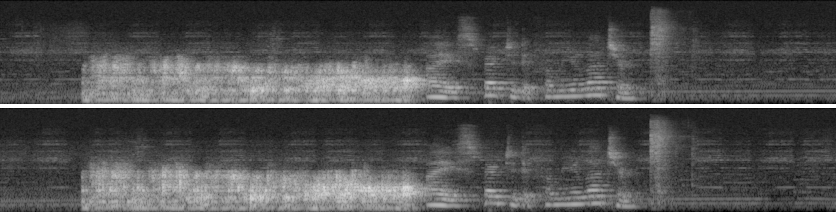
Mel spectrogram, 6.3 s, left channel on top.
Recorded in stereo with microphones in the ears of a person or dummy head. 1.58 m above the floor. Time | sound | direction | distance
0.6 | boiling | 75° right (ahead or behind) | 1.0 m
3.2 | a woman speaking | 10° left (ahead or behind) | 1.7 m
4.9 | crumpling | 25° right (ahead or behind) | 0.6 m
